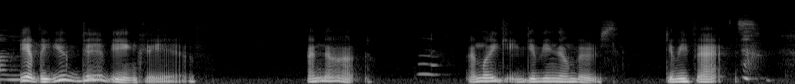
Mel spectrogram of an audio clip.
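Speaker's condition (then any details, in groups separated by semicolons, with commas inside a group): Spinal muscular atrophy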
